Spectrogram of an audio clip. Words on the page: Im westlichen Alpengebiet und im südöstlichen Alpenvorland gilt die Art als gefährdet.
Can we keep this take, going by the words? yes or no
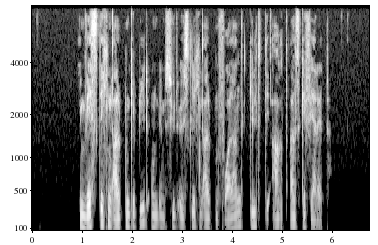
yes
